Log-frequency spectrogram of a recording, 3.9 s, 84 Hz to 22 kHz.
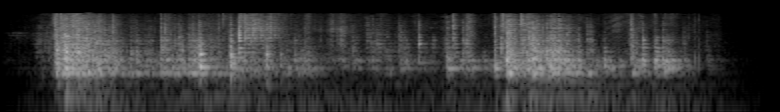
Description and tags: Direct exterior mic recording of arrows being picked up/set down
Recorded on rode shotgun mic into Zoom H4N.
De noised/de bird atmos in RX6 then logic processing.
